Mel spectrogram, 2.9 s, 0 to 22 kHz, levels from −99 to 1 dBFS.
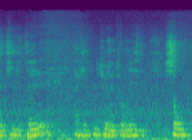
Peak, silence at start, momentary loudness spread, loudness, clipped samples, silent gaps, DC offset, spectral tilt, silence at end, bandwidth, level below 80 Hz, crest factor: -2 dBFS; 0 s; 8 LU; -19 LUFS; under 0.1%; none; under 0.1%; -7 dB/octave; 0 s; 10.5 kHz; -32 dBFS; 16 dB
